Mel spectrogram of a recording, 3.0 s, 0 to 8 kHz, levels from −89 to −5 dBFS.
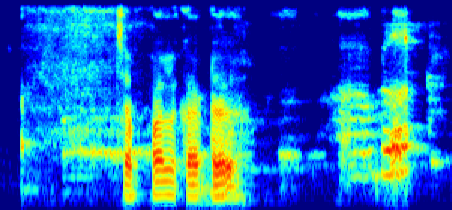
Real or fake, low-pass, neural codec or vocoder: fake; 7.2 kHz; vocoder, 22.05 kHz, 80 mel bands, HiFi-GAN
